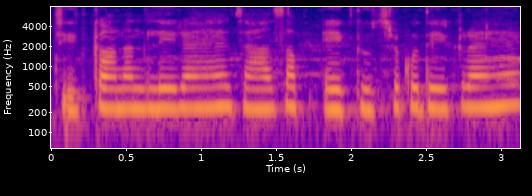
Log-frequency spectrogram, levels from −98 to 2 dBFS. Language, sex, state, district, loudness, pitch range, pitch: Hindi, female, Uttar Pradesh, Budaun, -30 LUFS, 230-240 Hz, 235 Hz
